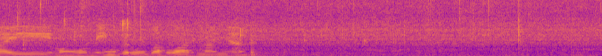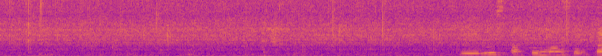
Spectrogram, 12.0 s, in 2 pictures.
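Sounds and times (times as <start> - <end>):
food sizzling in hot oil: 0.0 - 12.0
faint crackles: 4.6 - 12.0.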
